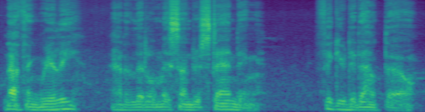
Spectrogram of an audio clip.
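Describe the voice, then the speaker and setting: An actor playing a gruff, laconic monster hunter in a video game, with a gravelly, hushed voice and deadpan, clipped delivery. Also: male voice, low voice, normal speed, slight background noise. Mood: dry, unruffled. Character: gruff, laconic male monster-hunting mercenary, world-weary and unflappable. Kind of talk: video game cutscene acting.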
